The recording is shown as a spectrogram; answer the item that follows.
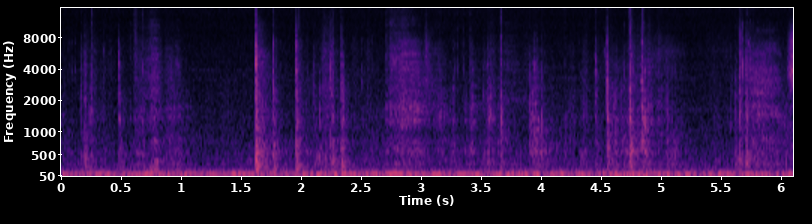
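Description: Light scattered clicks and a soft rubbing from the foam tail stabilizer being pushed into its slot on a foam RC model biplane's fuselage, over a steady low hum.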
